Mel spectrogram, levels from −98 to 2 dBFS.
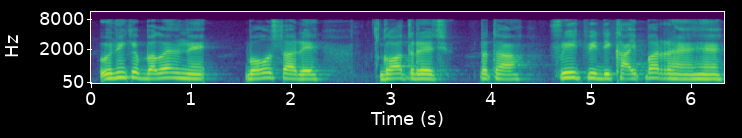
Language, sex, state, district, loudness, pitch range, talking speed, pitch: Hindi, male, Jharkhand, Garhwa, -14 LUFS, 165-185 Hz, 135 wpm, 170 Hz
